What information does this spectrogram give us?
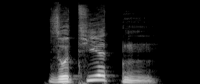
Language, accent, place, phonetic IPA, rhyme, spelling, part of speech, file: German, Germany, Berlin, [zoˈtiːɐ̯tn̩], -iːɐ̯tn̩, sautierten, adjective / verb, De-sautierten.ogg
- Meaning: inflection of sautieren: 1. first/third-person plural preterite 2. first/third-person plural subjunctive II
